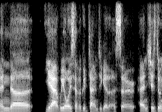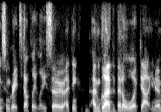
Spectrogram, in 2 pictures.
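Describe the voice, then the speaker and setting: In an Australian accent, a man talks very fast with monotone, flat intonation, and the sound is dry and close with no echo. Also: medium pitch for a man. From Australia, Canberra. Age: 30s. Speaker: DJ and music producer. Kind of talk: interview. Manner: casual, hesitant with fillers.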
